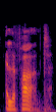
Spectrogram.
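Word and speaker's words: Elliphant: And he said, well, it's a young rocker rapper from Sweden, and her name is Elephant, and that's how you're supposed to pronounce it. It's Elephant.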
